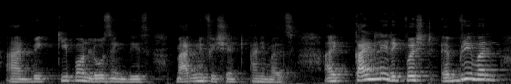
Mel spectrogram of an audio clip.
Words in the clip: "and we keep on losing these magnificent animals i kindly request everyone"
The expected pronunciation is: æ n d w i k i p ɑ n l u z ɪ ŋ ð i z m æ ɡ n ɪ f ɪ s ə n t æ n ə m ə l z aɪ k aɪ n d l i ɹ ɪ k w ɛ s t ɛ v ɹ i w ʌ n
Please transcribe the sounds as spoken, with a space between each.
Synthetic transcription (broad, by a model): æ n d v i k i p ɑ n l u z ɪ ŋ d i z m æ ɡ n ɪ f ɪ ʃ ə n t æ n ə m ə l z aɪ k aɪ n d l i ɹ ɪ k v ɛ s t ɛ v ɹ i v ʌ n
